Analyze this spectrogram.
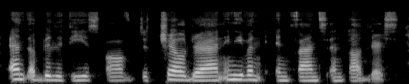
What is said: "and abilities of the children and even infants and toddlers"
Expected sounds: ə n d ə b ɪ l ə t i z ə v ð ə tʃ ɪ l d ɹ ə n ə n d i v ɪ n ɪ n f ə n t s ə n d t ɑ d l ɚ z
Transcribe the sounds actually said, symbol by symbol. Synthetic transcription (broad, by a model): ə n d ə b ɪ l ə t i s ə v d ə tʃ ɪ l d ɹ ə n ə n i v ɪ n ɪ n f ə n t s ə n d t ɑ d l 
